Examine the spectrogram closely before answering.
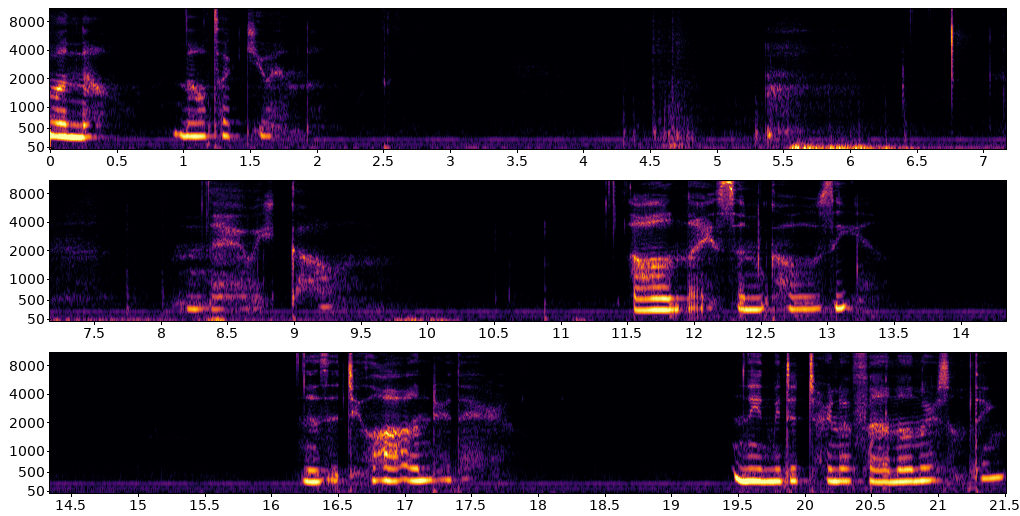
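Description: A young woman speaks softly and intimately, close to a microphone.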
